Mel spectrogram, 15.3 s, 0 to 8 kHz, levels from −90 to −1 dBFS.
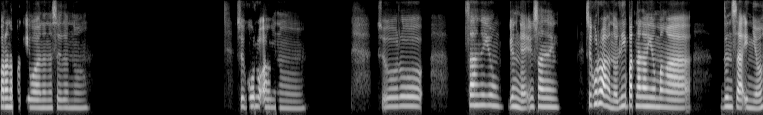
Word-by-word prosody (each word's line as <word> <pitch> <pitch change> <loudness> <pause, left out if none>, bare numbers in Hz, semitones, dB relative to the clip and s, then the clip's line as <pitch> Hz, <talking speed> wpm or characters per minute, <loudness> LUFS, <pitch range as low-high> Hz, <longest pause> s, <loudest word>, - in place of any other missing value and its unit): parang 225 0 +3
napag-iwanan 205 -2 -4
na 200 0 -8
sila, 205 0 -6
'no? 200 0 -14 2.9
Siguro 235 +1 -4
ano 195 -3 -7 1.5
siguro 235 +1 -5 0.8
sana 270 0 +1
yung, 260 -2 -5 0.2
'yon 230 -1 -2
nga, 190 - 0
yung 230 -1 -1
sana 230 -1 +1
yung 220 -1 -9 0.5
siguro 305 +4 +2
ano, 225 -10 +6
lipat 255 +5 +3
na 245 - +7
lang 240 0 +4
yung 230 -1 -1
mga, 215 -2 +2 1.0
do'n 230 +2 -4
sa 210 -3 +6
inyo 195 -1 -2
225 Hz, 100 wpm, -22 LUFS, 200-240 Hz, 2.9 s, na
